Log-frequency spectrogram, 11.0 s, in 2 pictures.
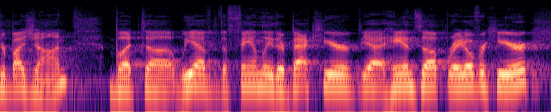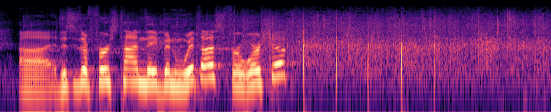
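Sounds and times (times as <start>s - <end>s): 
speech: 0.0s - 8.6s
audience applause: 7.8s - 11.0s.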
